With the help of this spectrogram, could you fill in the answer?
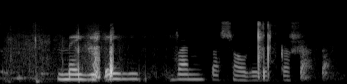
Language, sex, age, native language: Icelandic, male, 9, Icelandic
